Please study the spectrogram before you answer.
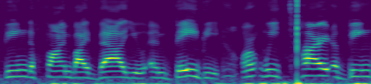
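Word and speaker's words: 八: locked in eight places number eight in chinese is pronounced ba it's considered the luckiest number because it sounds similar to the way we say good fortune so in a way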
